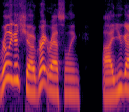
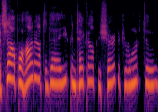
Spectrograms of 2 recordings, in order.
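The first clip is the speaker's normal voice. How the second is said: high-pitched cartoon-style character voice; 8 semitones higher, 5 dB quieter than usual. Doing an impression during a chat: Herbert from Family Guy voice. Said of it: "he's doing, uh, Herbert from Family Guy".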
